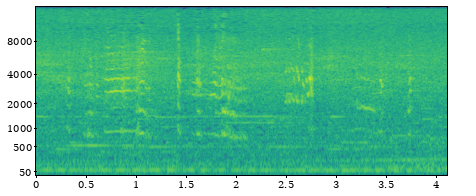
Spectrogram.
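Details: Lorikeets at play at the zoo in Columbus, Ohio, 16 October 2014, giving scattered sharp, high chirps and short screeches, with a few louder shrieks standing out above constant background hum.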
